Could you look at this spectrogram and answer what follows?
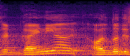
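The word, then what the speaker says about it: Gdynia: signed between polish shipping company in Guinea they pronounce it Ghanaian although the spelling is gd-y-n-i-a and Pakistan ocean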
